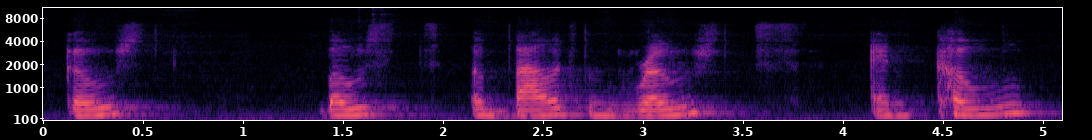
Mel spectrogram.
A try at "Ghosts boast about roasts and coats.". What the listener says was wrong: Yeah, good.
